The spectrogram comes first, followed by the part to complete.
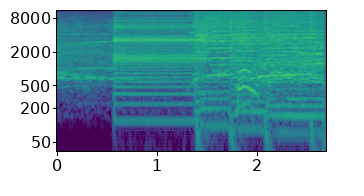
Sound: cheering; buzzing; upbeat music

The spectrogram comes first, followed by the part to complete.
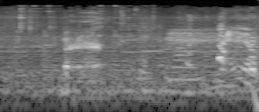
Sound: burps

